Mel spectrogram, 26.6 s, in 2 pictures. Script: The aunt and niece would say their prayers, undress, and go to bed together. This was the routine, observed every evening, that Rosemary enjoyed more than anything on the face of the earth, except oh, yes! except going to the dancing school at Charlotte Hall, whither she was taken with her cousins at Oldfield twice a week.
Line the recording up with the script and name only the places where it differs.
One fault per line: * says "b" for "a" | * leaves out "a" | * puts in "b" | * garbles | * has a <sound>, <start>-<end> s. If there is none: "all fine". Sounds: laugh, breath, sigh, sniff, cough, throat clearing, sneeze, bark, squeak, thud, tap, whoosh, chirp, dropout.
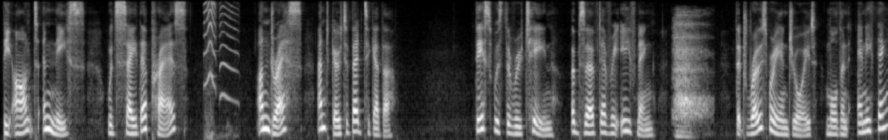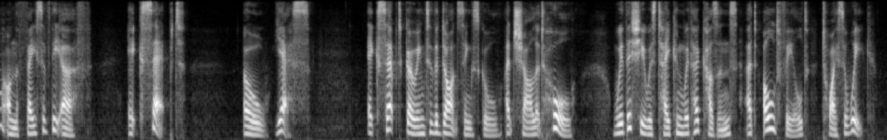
* has a squeak, 3.1-3.6 s
* has a sigh, 10.1-10.7 s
